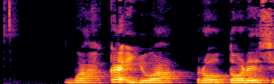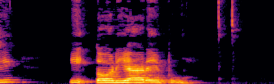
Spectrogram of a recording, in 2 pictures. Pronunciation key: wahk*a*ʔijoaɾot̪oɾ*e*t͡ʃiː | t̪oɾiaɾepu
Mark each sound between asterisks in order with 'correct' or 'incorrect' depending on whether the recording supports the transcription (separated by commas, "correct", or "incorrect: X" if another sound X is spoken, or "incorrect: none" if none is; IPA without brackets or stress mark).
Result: correct, correct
